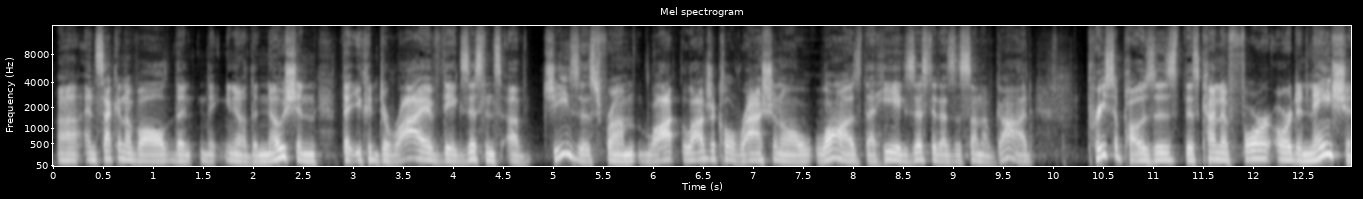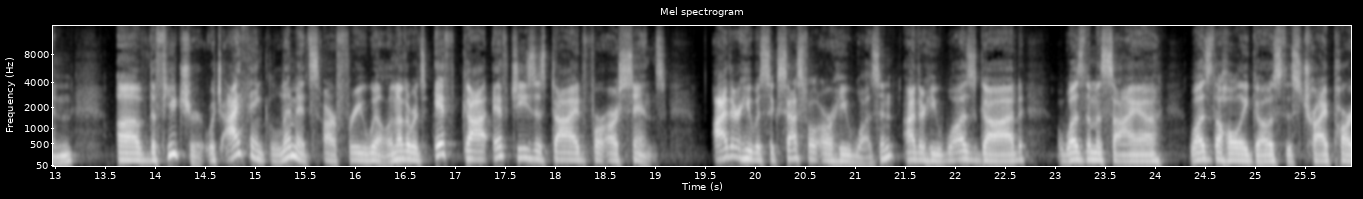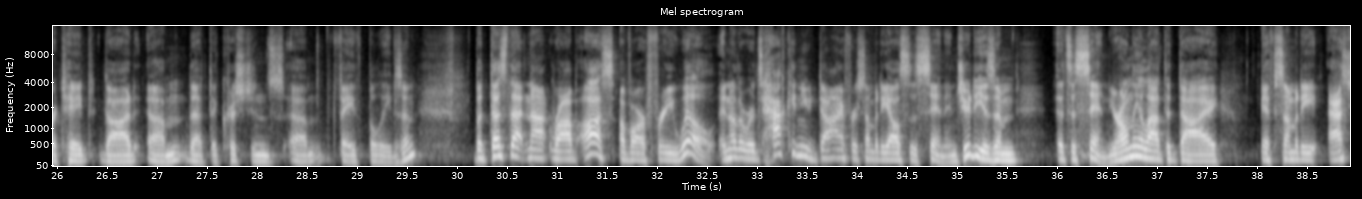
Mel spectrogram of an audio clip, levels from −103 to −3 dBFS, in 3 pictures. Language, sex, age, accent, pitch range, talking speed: English, male, 40-59, American, 125-160 Hz, 185 wpm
